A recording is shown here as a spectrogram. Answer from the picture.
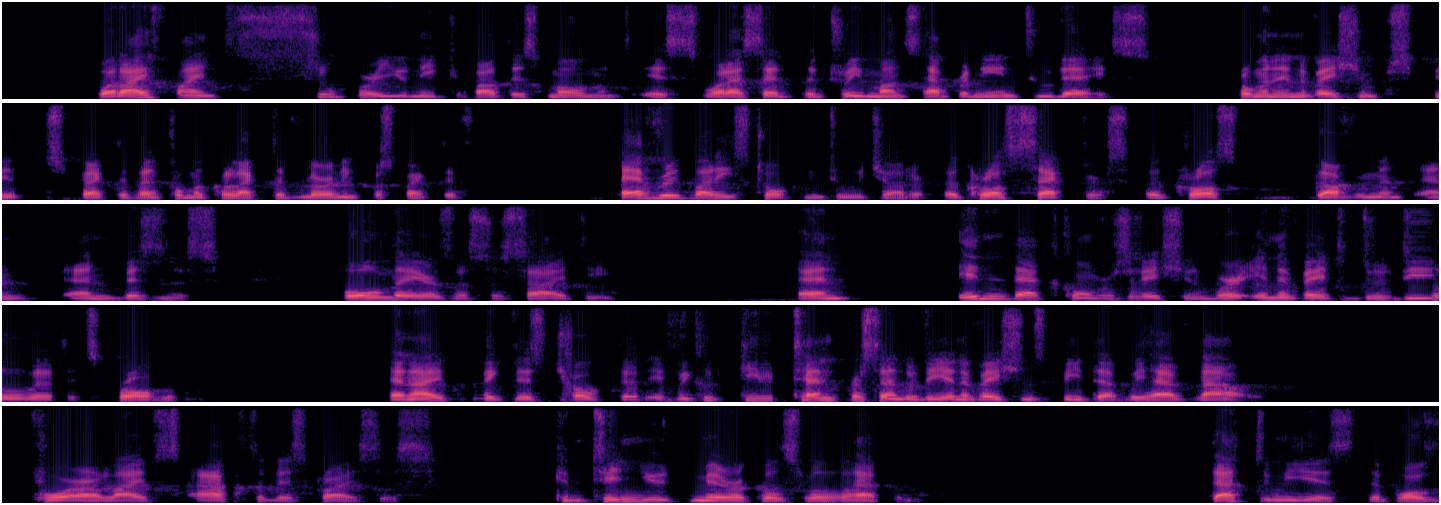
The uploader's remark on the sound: Spoke via video conference in mid-April. This is an edited version of their conversation.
